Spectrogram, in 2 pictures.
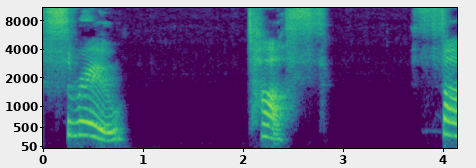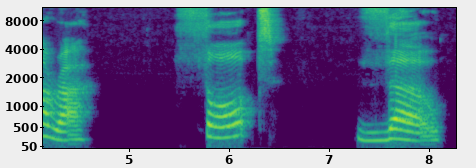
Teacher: It's simply just those two sounds the voiced th, th, and then that diphthong ou.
